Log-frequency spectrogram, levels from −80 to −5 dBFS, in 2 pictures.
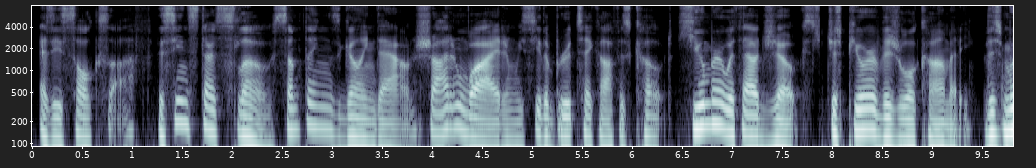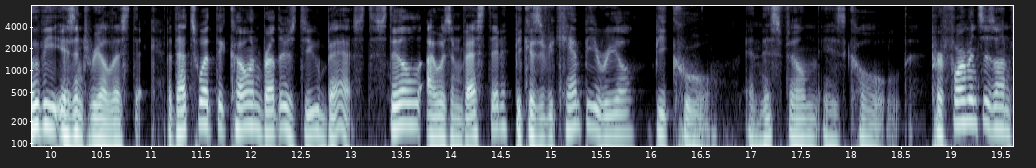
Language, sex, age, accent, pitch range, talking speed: English, male, 20-39, American, 110-150 Hz, 190 wpm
